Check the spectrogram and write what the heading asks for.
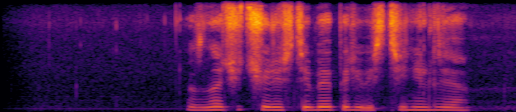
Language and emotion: Russian, neutral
